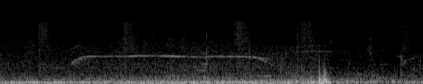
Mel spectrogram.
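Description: Wind buffeting the microphone in a low rumble, with a thin steady high tone for about two seconds in the middle. A single sharp thump about three seconds in, after which the wind rumble drops away.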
